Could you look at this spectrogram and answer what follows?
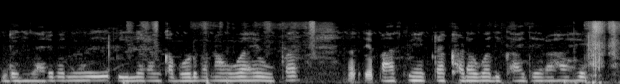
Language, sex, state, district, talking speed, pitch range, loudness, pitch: Hindi, female, Chhattisgarh, Korba, 220 wpm, 170-175 Hz, -21 LUFS, 175 Hz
